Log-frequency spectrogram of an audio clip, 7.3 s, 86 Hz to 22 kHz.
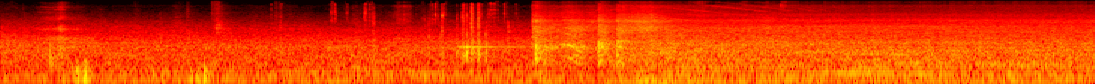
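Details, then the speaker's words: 2013 Jeep Wrangler starting after three spark plugs replaced on first bank: brief crank, engine catches cleanly, settles into steady, even idle with no misfire or stumble; car works. "Car works. Pretty good."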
